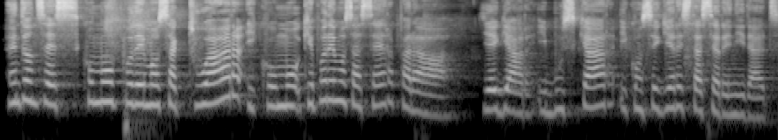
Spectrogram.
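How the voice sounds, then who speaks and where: This woman from France, a fertility coach, delivers an earnest talk in Spanish, her non-native language, with a French accent, in a hall at a fertility fair. Her high voice stays fairly even and a little slow, with hardly any pauses, as she explains and frequently restarts. The sound carries hall reverb.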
